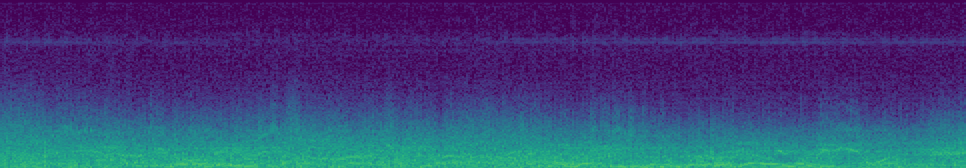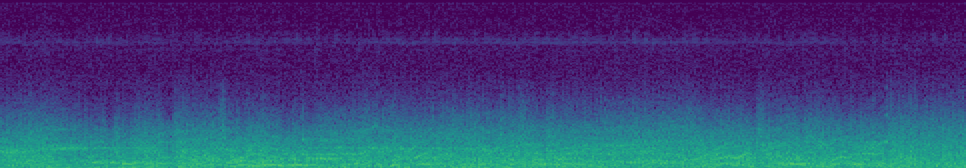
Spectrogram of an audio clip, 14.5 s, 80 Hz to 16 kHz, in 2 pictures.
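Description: CB radio receiving a weak long-distance transmission on channel 6: steady static and hiss, with a faint, garbled voice buried in the noise.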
